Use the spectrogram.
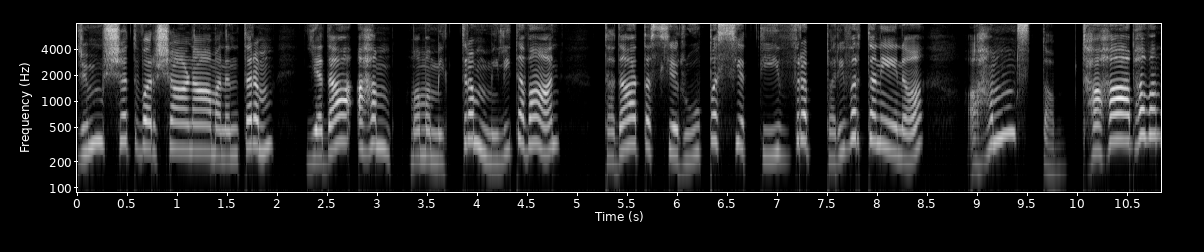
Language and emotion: Sanskrit, surprised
